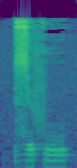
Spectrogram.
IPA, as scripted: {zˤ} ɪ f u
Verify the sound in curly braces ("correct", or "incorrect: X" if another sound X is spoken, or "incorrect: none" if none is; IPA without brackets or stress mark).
incorrect: z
